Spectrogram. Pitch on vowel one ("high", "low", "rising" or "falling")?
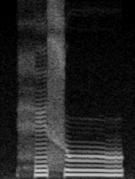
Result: low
